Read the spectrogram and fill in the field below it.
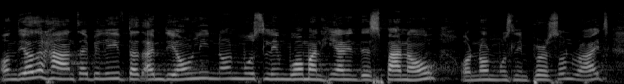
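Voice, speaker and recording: A woman with a Spanish accent talks at a fairly quick pace in a high voice, with fairly even intonation and hardly any pauses. Audible room echo is present. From Spain. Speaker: professor. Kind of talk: conference talk. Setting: conference panel. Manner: fast.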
